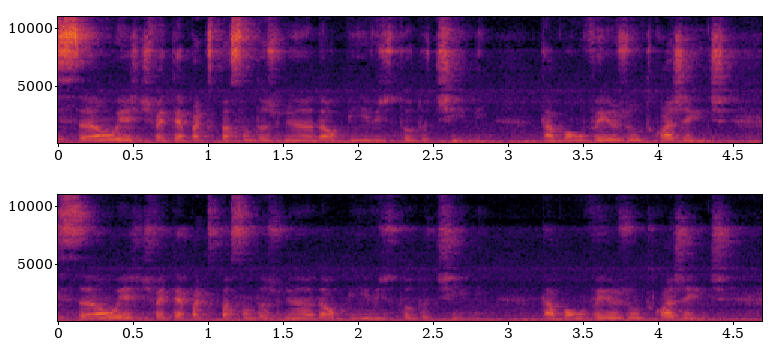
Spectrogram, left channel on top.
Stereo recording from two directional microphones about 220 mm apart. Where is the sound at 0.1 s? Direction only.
40° left (ahead or behind).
